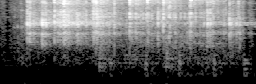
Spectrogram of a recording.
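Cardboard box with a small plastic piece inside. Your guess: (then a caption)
Loose. A Lego set box is shaken with one loose plastic piece left inside, a spare wheel that had nothing to attach to, while all other parts were used. The piece rattles around the box in a quick, bright, high clatter of short clicks with almost no low end.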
